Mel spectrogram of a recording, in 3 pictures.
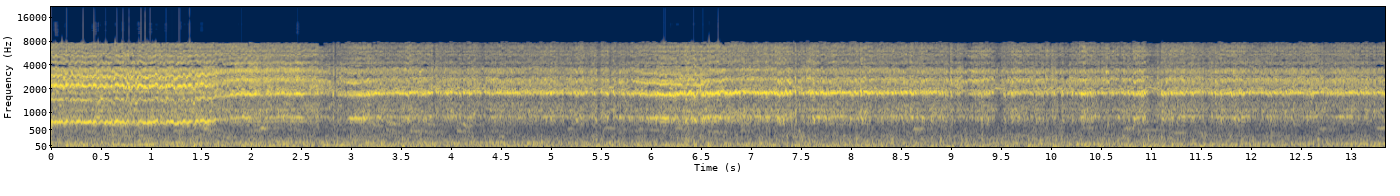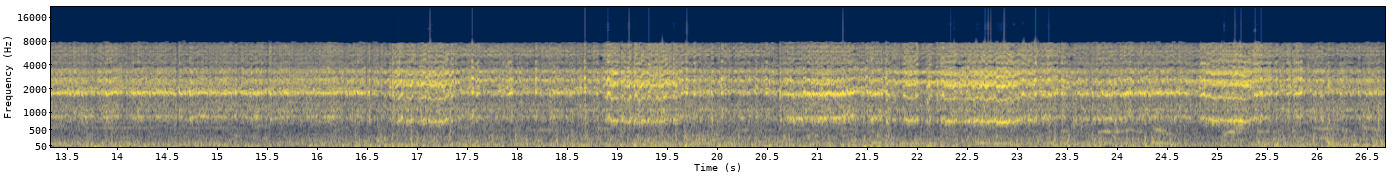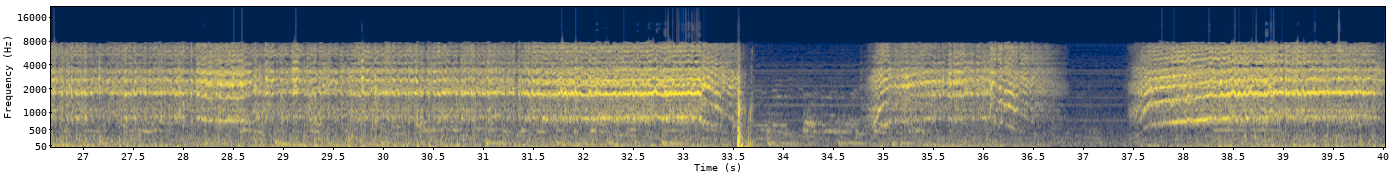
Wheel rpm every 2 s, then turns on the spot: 210, 230, 230, 230, 230, 230, 230, 230, 220, 230, 220, 220, 230, 230, 230, 230, 170, 70, 80, 190.
none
